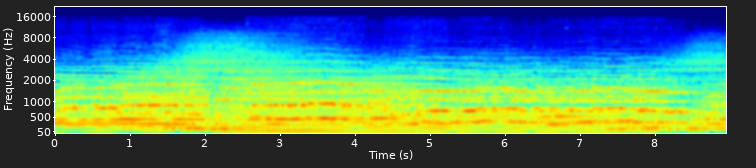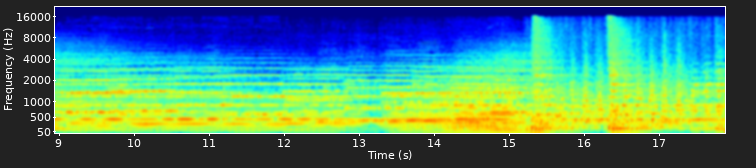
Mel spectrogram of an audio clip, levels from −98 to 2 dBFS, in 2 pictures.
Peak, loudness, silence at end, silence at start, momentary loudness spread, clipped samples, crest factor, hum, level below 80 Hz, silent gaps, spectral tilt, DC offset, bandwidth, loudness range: -6 dBFS; -21 LUFS; 0 s; 0 s; 6 LU; under 0.1%; 14 dB; none; -40 dBFS; none; -6.5 dB/octave; under 0.1%; 16.5 kHz; 4 LU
